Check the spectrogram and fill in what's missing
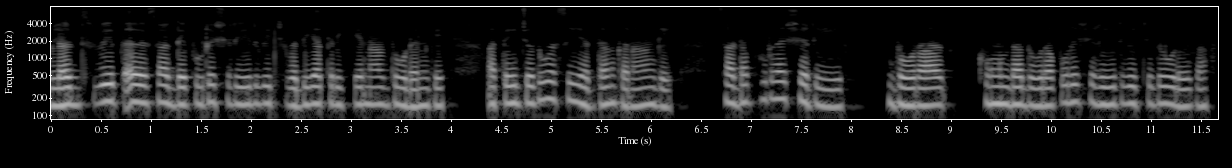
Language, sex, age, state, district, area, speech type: Punjabi, female, 30-45, Punjab, Jalandhar, urban, spontaneous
